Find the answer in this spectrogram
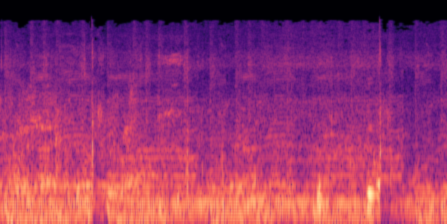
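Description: A single sharp crack of a bat striking a baseball on a swing near the end, heard over background music and voices.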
